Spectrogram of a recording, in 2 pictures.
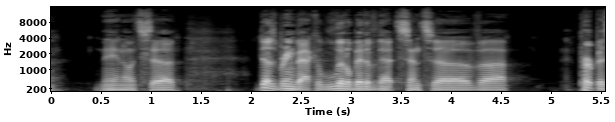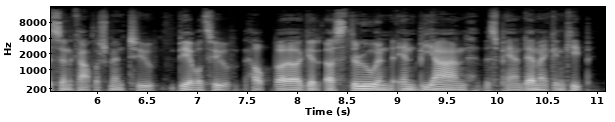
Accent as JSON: {"language": "English", "region": "Minnesota", "country": "United States", "tie": "born or raised there", "said": "right along the St. Croix River in lovely Minnesota, my home state."}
